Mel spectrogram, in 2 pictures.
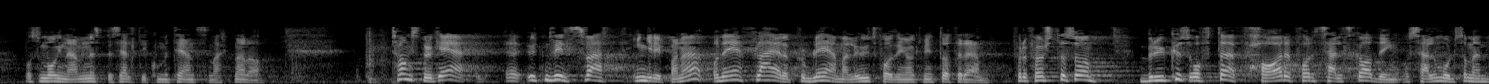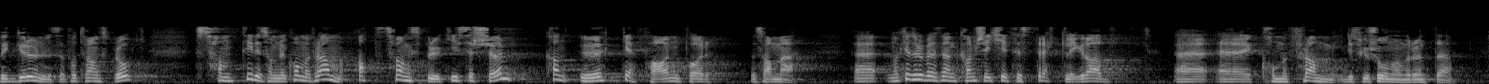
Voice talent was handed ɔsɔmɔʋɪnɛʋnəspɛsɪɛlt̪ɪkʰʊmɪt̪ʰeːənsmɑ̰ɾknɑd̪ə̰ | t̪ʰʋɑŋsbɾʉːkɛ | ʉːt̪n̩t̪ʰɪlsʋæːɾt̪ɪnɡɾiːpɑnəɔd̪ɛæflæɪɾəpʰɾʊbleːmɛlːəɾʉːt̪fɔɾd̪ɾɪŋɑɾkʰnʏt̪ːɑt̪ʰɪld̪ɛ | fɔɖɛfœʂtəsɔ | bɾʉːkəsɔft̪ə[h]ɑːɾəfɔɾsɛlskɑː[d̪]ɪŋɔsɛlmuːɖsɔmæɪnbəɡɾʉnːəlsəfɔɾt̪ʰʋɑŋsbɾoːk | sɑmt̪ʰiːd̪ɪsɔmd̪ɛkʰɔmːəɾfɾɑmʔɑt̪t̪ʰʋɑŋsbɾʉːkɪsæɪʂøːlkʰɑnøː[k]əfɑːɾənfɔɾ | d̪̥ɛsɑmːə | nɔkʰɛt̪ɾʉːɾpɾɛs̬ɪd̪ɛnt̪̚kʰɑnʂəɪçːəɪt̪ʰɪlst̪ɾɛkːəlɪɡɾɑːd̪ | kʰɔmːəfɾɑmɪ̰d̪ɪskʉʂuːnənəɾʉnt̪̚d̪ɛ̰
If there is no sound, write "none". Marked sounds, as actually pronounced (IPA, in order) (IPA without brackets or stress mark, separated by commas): f, d̪, k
